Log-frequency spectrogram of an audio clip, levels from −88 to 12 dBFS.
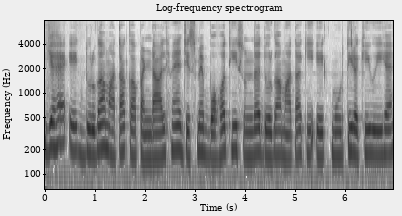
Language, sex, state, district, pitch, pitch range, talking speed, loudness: Hindi, female, Bihar, West Champaran, 175 Hz, 165-190 Hz, 165 wpm, -16 LUFS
